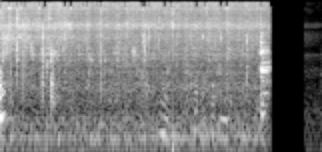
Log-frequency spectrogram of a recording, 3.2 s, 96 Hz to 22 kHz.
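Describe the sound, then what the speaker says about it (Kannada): Oil sizzles steadily in a new frying pan, heating up before paneer is cooked, with faint stirring clicks before the sound cuts out abruptly near the end. "2 ಸ್ಪೂನಷ್ಟು ಎಣ್ಣೆ ಬಿಸಿ ಮಾಡ್ಕೊಂಡಿದ್ದೀನಿ"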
